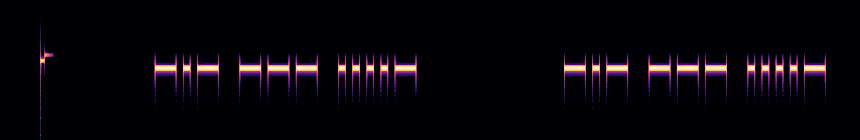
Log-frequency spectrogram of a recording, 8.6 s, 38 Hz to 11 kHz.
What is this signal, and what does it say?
Morse code, heard as a keyed tone, about 17 wpm, 700 Hz. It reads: KO4 KO4
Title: USA Call Sign Prefixes - Repeated 2x - 17wpm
